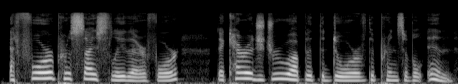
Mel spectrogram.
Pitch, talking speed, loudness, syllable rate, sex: 210 Hz, 195 wpm, -17 LUFS, 6.3 syllables/s, female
